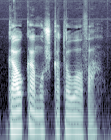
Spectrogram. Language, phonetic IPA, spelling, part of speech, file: Polish, [ˈɡawka ˌmuʃkatɔˈwɔva], gałka muszkatołowa, noun, Pl-gałka muszkatołowa.ogg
